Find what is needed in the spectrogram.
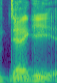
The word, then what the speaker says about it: Doege: And really, when you look at West Virginia, to me, if it's Jared, and I always thought it was Doge, their starting quarterback, he's a Bowling Green transfer, but I believe it's Jared Deggy. I believe Deggy is the correct way to pronounce that.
